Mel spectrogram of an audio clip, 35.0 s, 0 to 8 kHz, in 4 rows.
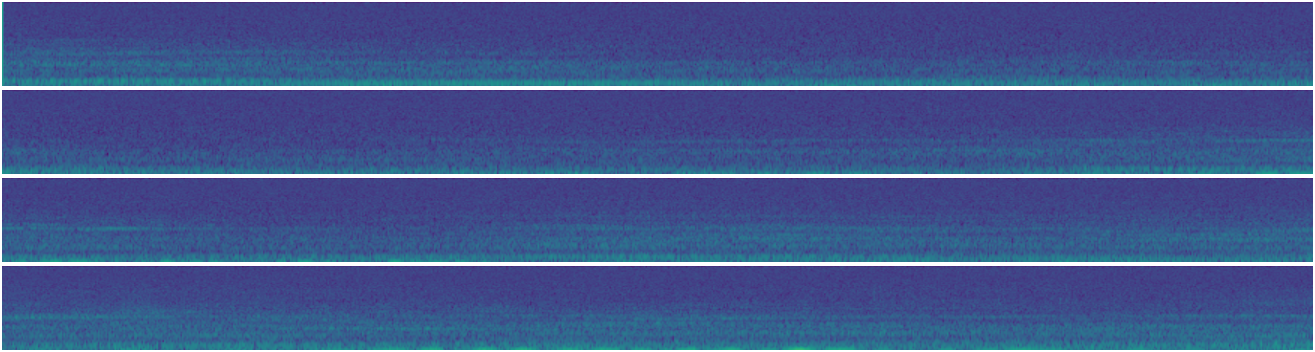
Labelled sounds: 17.6	18.4	vessel noise, 1.1 to 1.6 kHz
26.1	26.6	vessel noise, 0.99 to 1.4 kHz

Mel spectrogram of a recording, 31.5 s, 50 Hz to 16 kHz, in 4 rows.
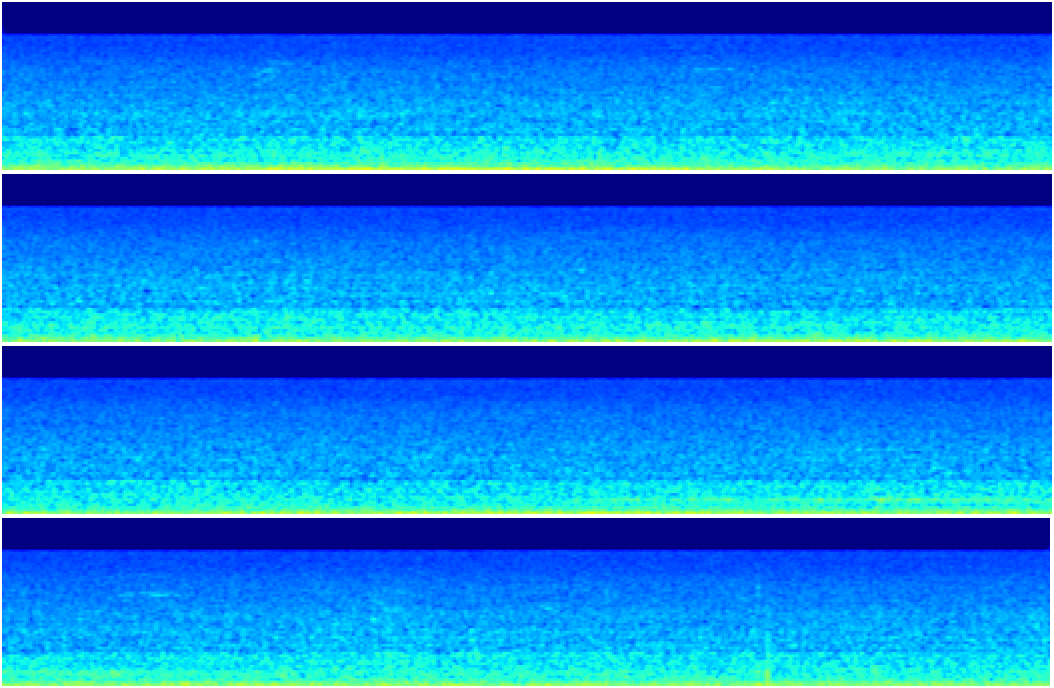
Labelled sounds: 24.7	24.9	killer whale, northern resident, 2.8 to 3.0 kHz

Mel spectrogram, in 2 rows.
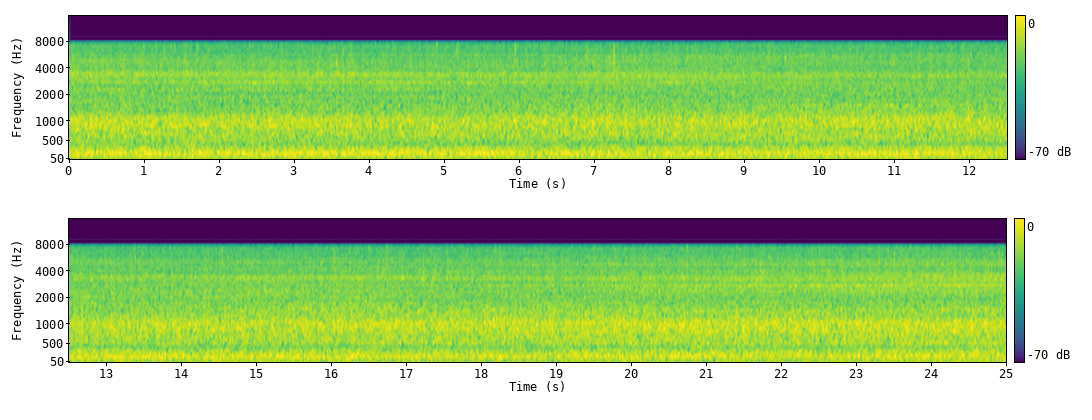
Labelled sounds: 8.2	8.5	vessel noise, 5.3 to 5.4 kHz

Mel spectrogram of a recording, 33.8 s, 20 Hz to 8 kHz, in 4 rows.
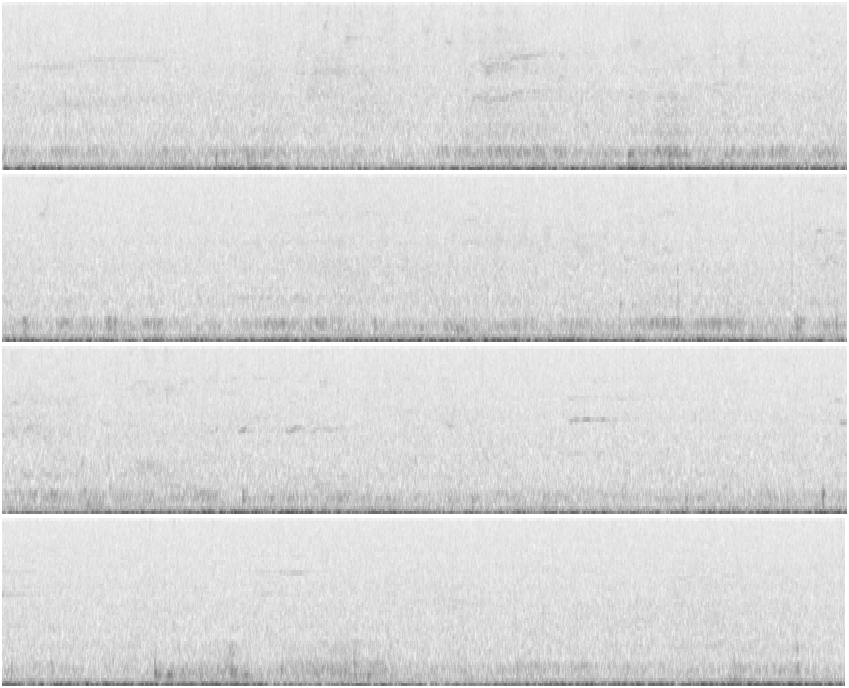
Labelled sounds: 16.5	17.5	killer whale, 0.62 to 3.4 kHz

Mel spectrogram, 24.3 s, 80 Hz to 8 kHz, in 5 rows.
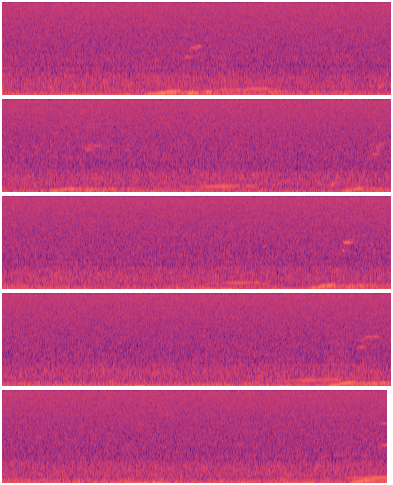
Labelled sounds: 19.0	19.3	humpback whale, 1.6 to 2.0 kHz

